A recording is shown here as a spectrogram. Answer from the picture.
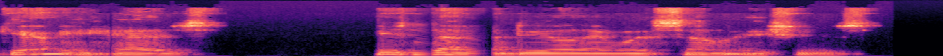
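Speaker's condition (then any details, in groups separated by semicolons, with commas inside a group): ALS; fatal progressive disease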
